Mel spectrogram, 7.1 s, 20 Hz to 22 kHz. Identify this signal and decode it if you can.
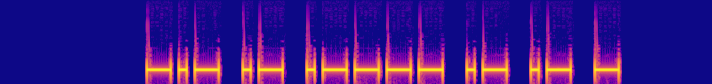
Morse code, heard as a keyed tone, about 18 wpm, 700 Hz. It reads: KA1AAT
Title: Speed Racing - USA 2x3 Call Signs 15wpm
